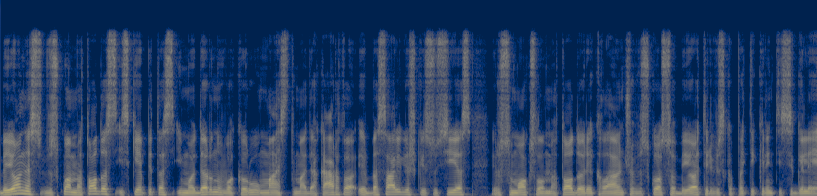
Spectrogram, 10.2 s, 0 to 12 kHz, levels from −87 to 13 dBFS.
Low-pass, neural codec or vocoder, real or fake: 9.9 kHz; none; real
